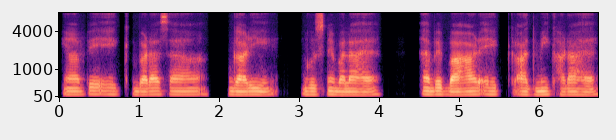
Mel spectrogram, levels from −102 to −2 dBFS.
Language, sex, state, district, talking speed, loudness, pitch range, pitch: Hindi, male, Chandigarh, Chandigarh, 140 wpm, -20 LUFS, 105-110 Hz, 110 Hz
